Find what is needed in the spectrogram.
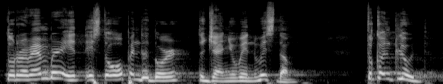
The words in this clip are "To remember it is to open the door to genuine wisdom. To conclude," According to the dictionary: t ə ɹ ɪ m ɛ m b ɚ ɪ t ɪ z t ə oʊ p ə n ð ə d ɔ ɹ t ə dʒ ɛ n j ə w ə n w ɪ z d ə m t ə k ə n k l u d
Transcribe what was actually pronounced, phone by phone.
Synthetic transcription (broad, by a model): t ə ɹ ɪ m ɛ m b ɚ ɪ t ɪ s t ə oʊ p ə n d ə d ɔ ɹ t ə dʒ ɛ n j ə w ə n w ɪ s d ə m t ə k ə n k l u d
